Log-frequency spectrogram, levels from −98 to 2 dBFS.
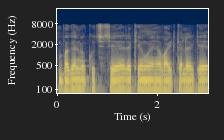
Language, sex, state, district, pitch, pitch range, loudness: Hindi, male, Chhattisgarh, Jashpur, 95 Hz, 90-95 Hz, -18 LUFS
